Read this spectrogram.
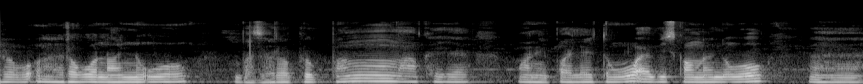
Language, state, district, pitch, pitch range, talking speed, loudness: Kokborok, Tripura, West Tripura, 115 Hz, 110-120 Hz, 110 wpm, -19 LUFS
